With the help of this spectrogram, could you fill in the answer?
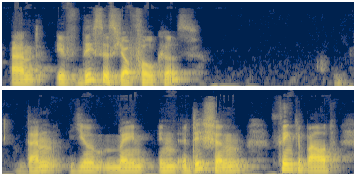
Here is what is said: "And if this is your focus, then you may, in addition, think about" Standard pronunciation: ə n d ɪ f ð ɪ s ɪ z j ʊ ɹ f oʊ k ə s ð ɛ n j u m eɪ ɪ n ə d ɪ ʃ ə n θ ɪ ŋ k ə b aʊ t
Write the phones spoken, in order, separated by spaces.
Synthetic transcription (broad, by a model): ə n d ɪ f ð ɪ s ɪ z j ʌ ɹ f oʊ k ə s ð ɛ n j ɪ m eɪ ɪ n ə d ɪ ʃ ə n θ ɪ ŋ k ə b aʊ t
